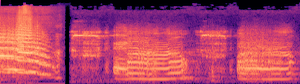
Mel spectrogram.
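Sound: donkey braying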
